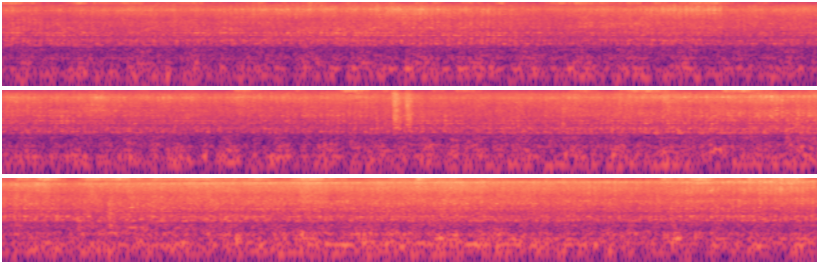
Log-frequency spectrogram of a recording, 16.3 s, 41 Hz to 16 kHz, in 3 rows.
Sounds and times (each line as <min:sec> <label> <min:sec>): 0:00.0 Train leaves 0:16.3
